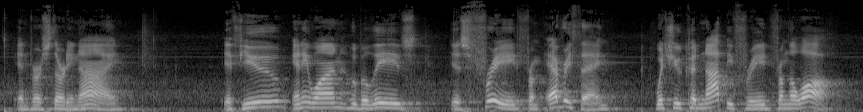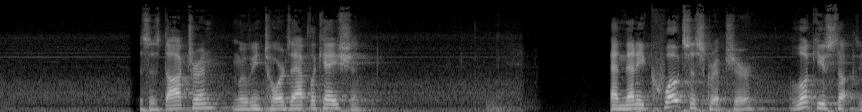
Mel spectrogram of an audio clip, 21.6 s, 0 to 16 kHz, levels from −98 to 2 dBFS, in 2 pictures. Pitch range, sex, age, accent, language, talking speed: 110-145 Hz, male, 50-69, American, English, 100 wpm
